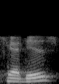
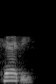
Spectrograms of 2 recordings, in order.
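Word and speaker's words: Cádiz: called either Gage or and it looks like cadis but she goes no it's called caddy so anyway I've been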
